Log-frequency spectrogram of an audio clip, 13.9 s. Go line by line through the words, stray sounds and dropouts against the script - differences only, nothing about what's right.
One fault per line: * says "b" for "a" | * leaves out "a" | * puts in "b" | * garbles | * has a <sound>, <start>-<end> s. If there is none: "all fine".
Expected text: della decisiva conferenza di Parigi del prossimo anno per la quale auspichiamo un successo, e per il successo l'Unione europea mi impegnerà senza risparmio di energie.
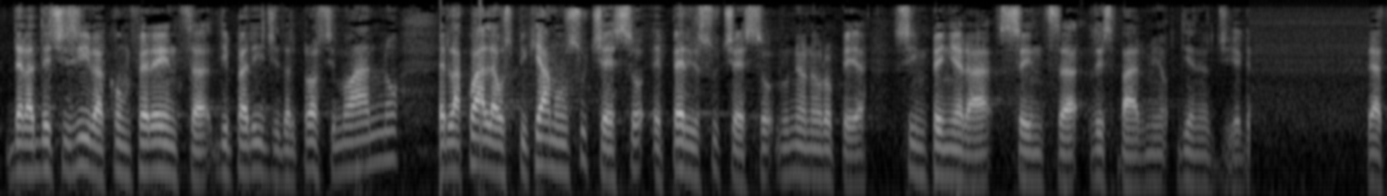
* says "si" for "mi"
